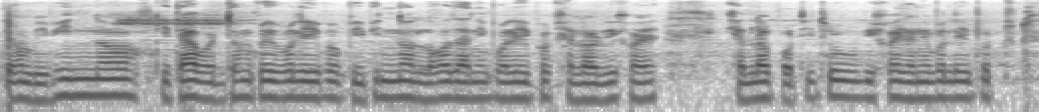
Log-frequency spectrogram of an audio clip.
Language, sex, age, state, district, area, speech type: Assamese, male, 30-45, Assam, Charaideo, urban, spontaneous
